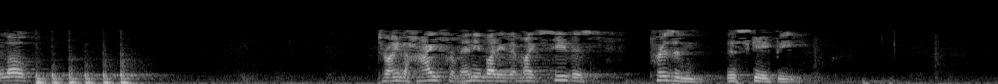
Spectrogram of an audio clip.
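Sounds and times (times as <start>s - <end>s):
speech: 0.0s - 0.4s, 3.8s - 8.1s
knocking on a gate at night: 0.4s - 1.5s.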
